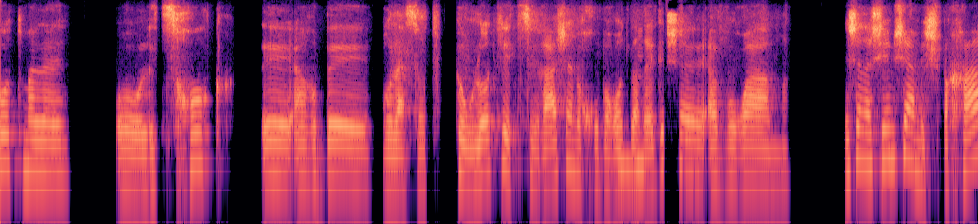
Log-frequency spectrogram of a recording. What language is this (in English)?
Hebrew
